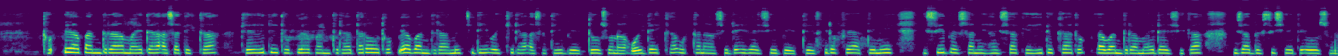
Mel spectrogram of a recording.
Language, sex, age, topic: Gamo, male, 25-35, government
